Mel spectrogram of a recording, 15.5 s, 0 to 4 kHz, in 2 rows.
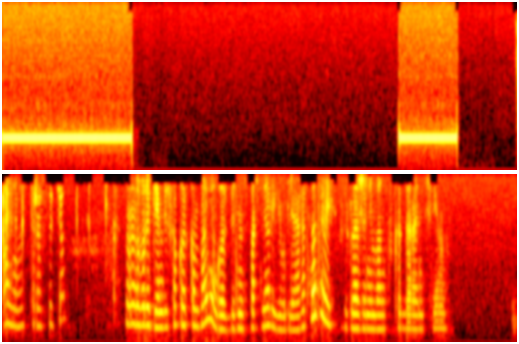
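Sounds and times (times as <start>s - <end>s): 
telephone line tone while connecting to a call-centre operator: 0.0s - 2.0s, 6.0s - 6.9s
speech: 9.8s - 14.6s.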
